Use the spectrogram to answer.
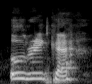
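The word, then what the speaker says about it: Ulrike: Ulrich, how do you say it? How do you say it? – Ulrika. – Yeah, Ulrika.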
